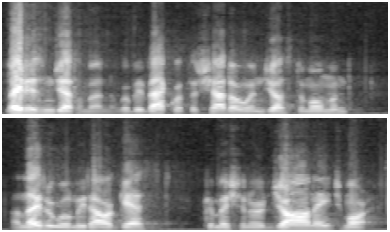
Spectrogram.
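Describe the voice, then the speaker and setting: A man's voice: on the high side, animated, quick pace, soft background music. An American man working as a 1930s radio announcer, reading an advertisement with an emphatic salesman's delivery. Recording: muffled 1930s radio recording.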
